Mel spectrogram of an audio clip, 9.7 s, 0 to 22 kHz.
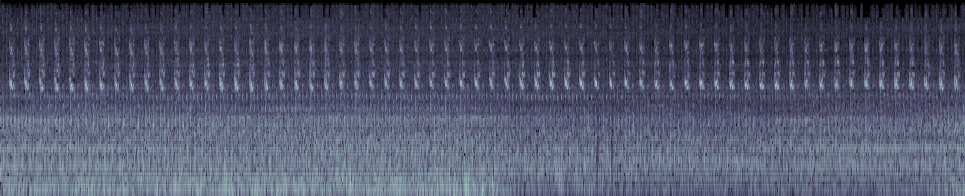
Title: corsa my 2013 1.3cdti strange noise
